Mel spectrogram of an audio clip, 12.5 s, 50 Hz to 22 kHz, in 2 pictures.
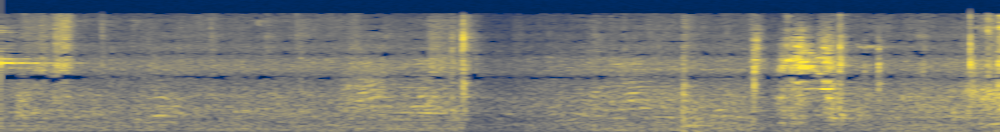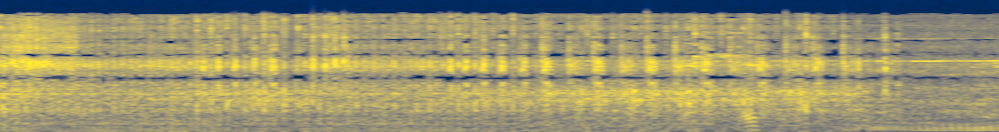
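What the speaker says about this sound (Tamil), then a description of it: "சோ இந்த வண்டில வந்து ஒரு சவுண்ட் டிஃபரண்டான சவுண்ட்." Bajaj Discover 125 motorcycle with a seized engine, started and running with an odd mechanical noise: a steady idle that grows louder and busier after a few seconds, with voices talking over it.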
